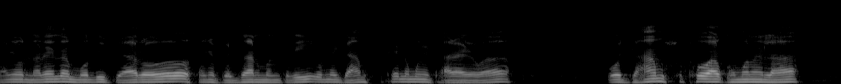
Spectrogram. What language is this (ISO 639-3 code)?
snd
